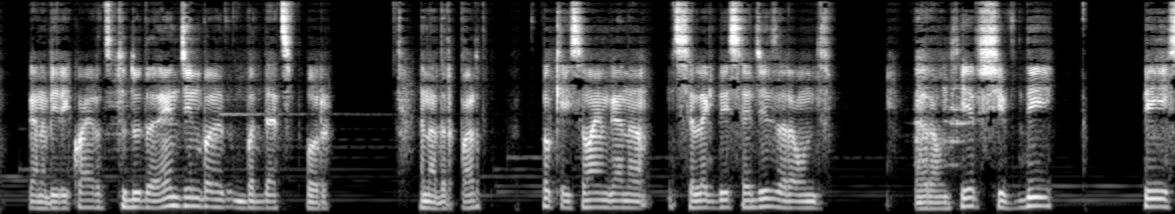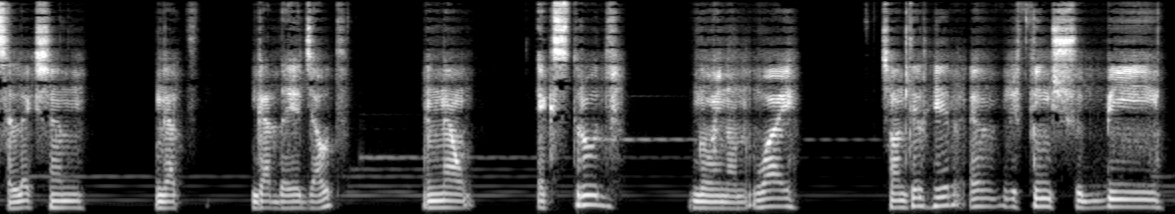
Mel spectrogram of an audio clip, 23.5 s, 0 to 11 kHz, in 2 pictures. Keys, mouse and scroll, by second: 0.7 scroll up 1, 1.0 scroll down 1, 1.4 scroll up 1, 2.2 click, 3.7 Tab, 4.8 2, 5.3 click, 6.2 ctrl+click, 7.1 shift+middle drag, 7.7 scroll down 1, 8.0 scroll up 1, 9.7 shift+d, 10.1 right click, 10.8 p, 11.7 Tab, 12.3 click, 13.5 Tab, 14.3 1, 15.2 click, 15.5 scroll down 1, 17.0 e, 18.9 y, 20.4 click, 20.8 shift+middle drag, 22.0 click, 22.9-23.2 scroll up 3, 23.3 shift+middle click.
